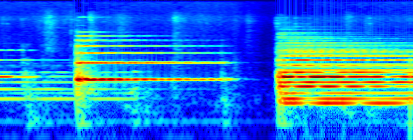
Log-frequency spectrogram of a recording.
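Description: Upright piano chords pressed with a prosthetic chord-playing rig. A chord is struck about a second in and left to ring and fade, the sound cuts out briefly, then a fuller chord sounds near the end and holds.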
